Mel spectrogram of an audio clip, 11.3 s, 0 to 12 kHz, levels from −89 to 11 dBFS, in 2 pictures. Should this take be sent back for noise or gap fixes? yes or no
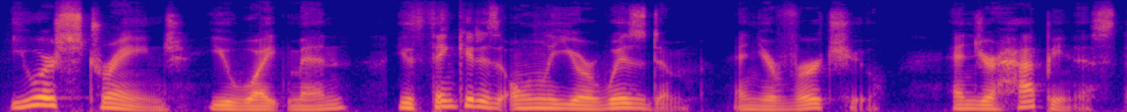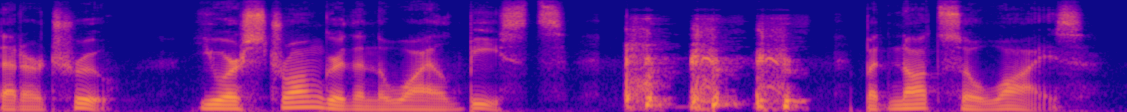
yes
